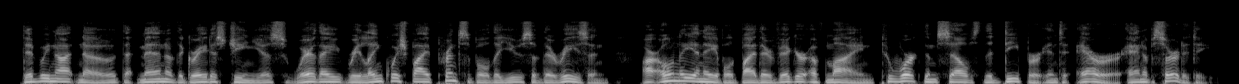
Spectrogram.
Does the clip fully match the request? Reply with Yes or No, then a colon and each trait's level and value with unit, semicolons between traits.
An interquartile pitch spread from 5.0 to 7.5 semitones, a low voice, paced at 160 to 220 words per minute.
Yes: average, 5.3 semitones; low, 105 Hz; average, 180 wpm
